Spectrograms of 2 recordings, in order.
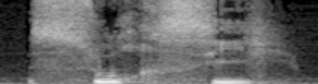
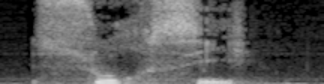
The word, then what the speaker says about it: sourcils: Les sourcils. Les sourcils. Okay, so it's quite strange because you get this LS at the end, but then, well, you don't pronounce them. Les sourcils.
